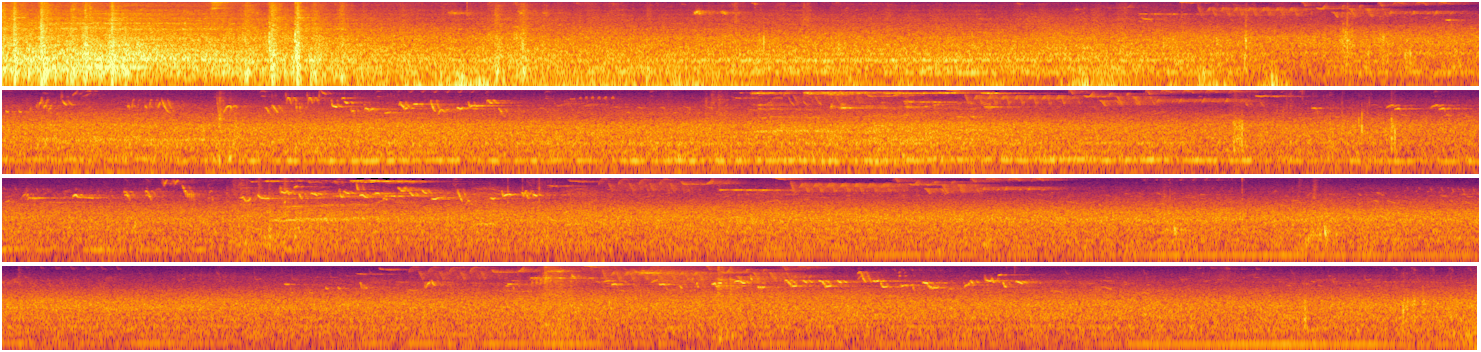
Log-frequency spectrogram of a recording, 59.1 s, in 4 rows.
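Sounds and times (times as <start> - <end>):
background hiss: 33.0 - 59.0.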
